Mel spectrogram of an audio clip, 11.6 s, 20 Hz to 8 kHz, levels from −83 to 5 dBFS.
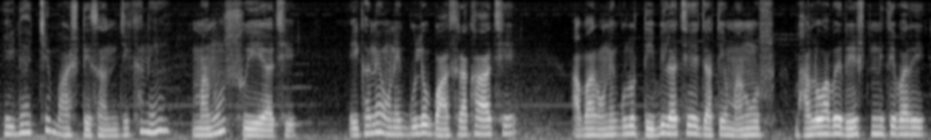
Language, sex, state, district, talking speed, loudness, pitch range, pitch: Bengali, male, West Bengal, Paschim Medinipur, 130 wpm, -17 LUFS, 130-160 Hz, 145 Hz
